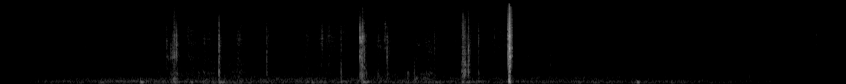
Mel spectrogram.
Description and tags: opening cd case
case, 2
